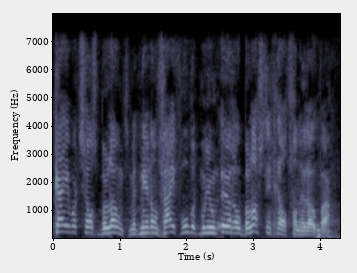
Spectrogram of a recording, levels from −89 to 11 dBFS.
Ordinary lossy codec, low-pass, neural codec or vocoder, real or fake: none; 7.2 kHz; vocoder, 22.05 kHz, 80 mel bands, WaveNeXt; fake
